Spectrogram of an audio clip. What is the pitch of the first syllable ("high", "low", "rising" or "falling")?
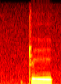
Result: low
